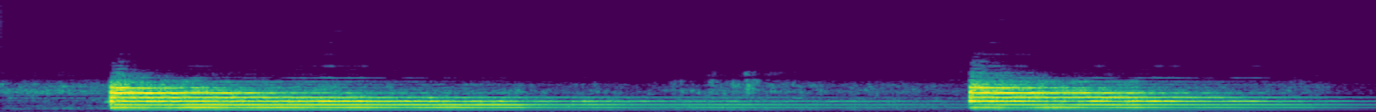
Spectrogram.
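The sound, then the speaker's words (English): A deep church bell tolls twice. Each stroke is struck sharply and left to ring out with a long, slowly fading hum. The strokes are loud and roughly four seconds apart, with no voices. “Bellkeeper, toll the bell so that all may know we are gathered again in the Weird Circle.”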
